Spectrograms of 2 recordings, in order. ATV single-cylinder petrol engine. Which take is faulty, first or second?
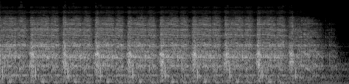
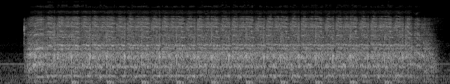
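second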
